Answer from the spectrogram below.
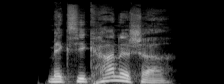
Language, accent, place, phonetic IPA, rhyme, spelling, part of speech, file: German, Germany, Berlin, [mɛksiˈkaːnɪʃɐ], -aːnɪʃɐ, mexikanischer, adjective, De-mexikanischer.ogg
- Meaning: 1. comparative degree of mexikanisch 2. inflection of mexikanisch: strong/mixed nominative masculine singular 3. inflection of mexikanisch: strong genitive/dative feminine singular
